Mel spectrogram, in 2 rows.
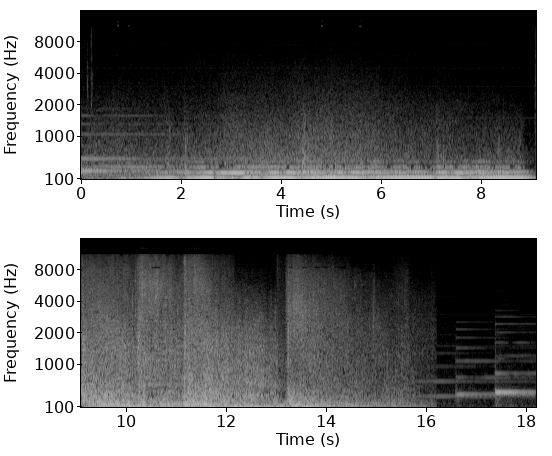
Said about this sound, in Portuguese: No meio dos ecos da explosão, 1900 mergulhou no mar, na companhia do seu único lar, o Cruz Virginia.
